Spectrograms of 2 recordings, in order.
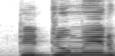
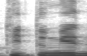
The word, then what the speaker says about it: তিতুমীর: টিটুমির বড্ড অসুবিধা আমরা একটু আগে পড়ছিলাম না দ এর উচ্চারণ ইংরেজরা ডি এর মত করে। কিসের মত করে? ডি এর মত করে। ওরা দ এর সুন্দর করে উচ্চারণ করতে পারে না। সেজন্য বা ত এর উচ্চারণ ওরা ত এর উচ্চারণ ওরা কিসের মত করে? টি এর মত করে। টিটুমির। সেজন্য তিতুমির না বলে টিটুমির বলতেছে।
